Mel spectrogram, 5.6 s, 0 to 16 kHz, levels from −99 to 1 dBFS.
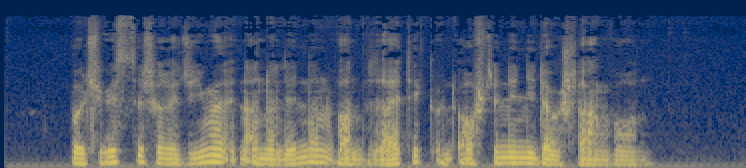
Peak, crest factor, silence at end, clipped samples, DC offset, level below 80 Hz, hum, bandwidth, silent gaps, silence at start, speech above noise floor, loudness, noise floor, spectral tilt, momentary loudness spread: -4 dBFS; 16 dB; 0.7 s; under 0.1%; under 0.1%; -40 dBFS; none; 11.5 kHz; none; 0.55 s; 31 dB; -19 LUFS; -50 dBFS; -7.5 dB/octave; 6 LU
